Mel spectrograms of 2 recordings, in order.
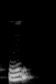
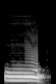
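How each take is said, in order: First: "ऊ" said short, as a quick "u"; short "ऊ" set against the long one; short vowel. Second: "ऊ" held long, a drawn-out "oo"; long "ऊ" set against the short one; long vowel. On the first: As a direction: keep "ऊ" brief, like उ. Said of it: "छोटा ऊ". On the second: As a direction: stretch "ऊ" steadily. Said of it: "उसके बाद आता है बड़ा ऊ". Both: Shown as a demonstration.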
